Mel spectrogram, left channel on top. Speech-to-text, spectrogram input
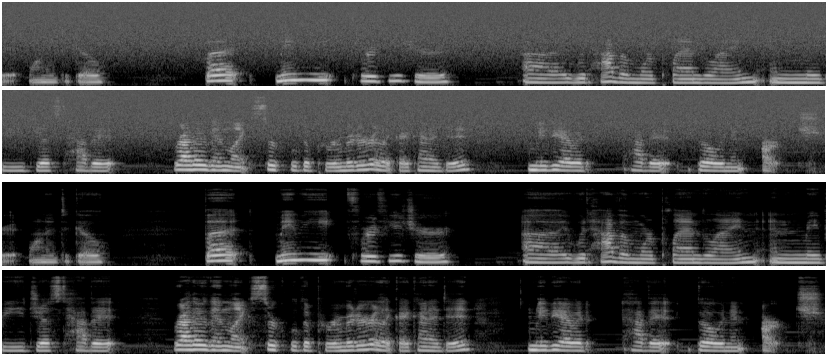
wanted to go. But maybe for a future, I would have a more planned line and maybe just have it, rather than like circle the perimeter like I kind of did, maybe I would have it go in an arch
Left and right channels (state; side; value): noise; left; hiss, 4 dB below the sound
